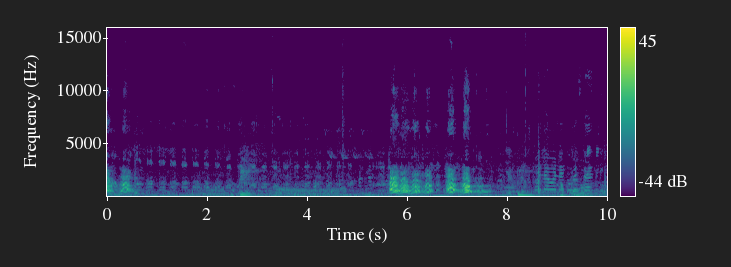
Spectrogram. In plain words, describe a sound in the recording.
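People talk outdoors at a distance.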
